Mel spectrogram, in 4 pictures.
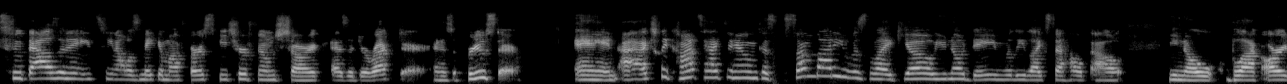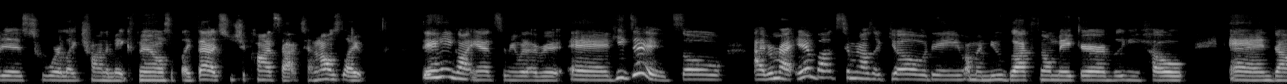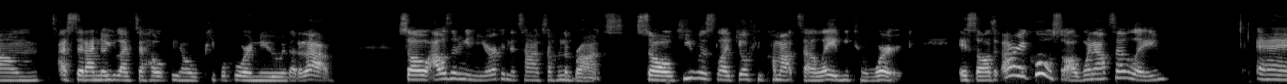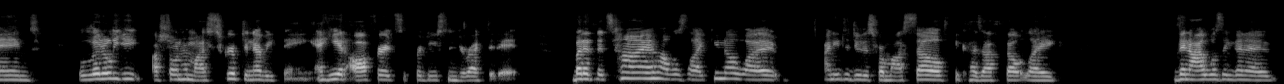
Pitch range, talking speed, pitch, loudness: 200-255 Hz, 225 wpm, 215 Hz, -25 LUFS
